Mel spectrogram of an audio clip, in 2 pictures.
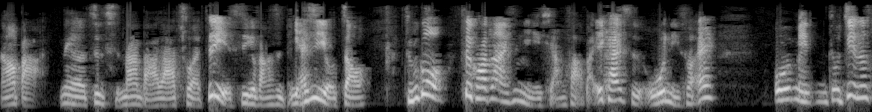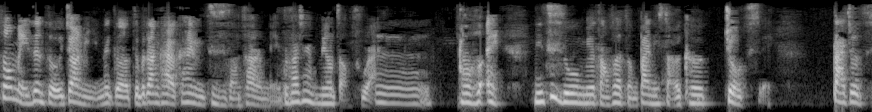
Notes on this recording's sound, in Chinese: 等麥克風到貨中。試播集音質不好。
